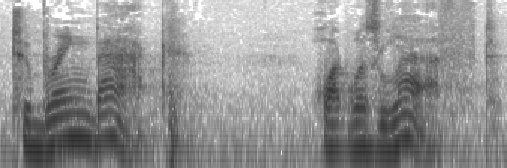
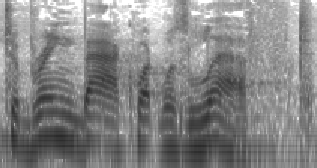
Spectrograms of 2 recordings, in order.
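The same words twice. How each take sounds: First: It is spoken slowly and deliberately. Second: It is spoken at a normal pace.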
